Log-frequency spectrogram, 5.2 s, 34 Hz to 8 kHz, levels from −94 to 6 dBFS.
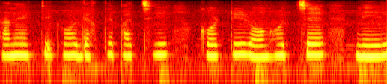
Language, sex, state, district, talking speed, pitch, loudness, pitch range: Bengali, female, Assam, Hailakandi, 105 wpm, 225 Hz, -18 LUFS, 220-235 Hz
